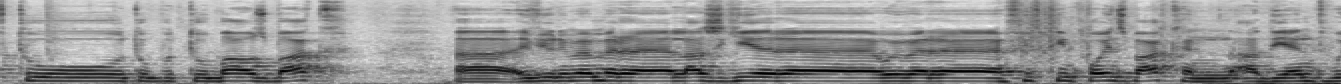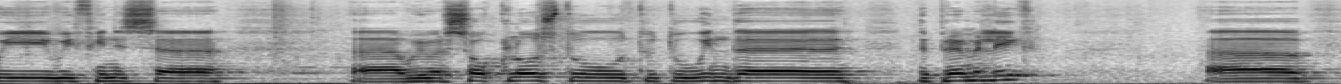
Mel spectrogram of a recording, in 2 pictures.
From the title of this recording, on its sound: Pre-Match Press Conference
